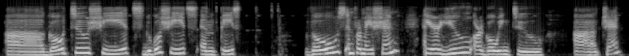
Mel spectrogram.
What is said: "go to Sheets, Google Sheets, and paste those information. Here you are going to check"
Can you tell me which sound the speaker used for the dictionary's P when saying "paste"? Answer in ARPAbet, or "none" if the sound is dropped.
P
